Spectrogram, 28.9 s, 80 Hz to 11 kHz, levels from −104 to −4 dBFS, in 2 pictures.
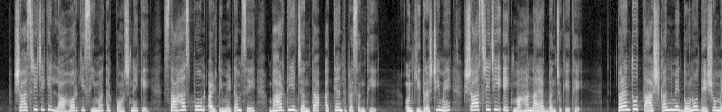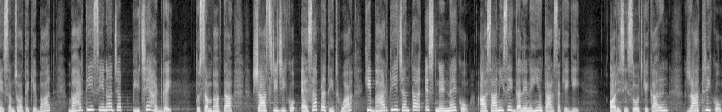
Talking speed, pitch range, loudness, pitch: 145 wpm, 220-300 Hz, -17 LUFS, 250 Hz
